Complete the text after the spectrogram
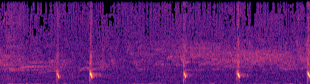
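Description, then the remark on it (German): Sharp, short blackbird alarm calls at a cat ring out five times at uneven intervals, growing more frequent as the cat walks off, each a clipped bright note, standing clearly above a low background hum with no one speaking. “Es wird schneller, der Alarm. Der Alarm wird schneller, mhm.”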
